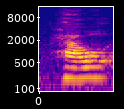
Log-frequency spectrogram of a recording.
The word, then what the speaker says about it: Howell: spell it for the court reporter Howell it's howl h o w e l l and you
